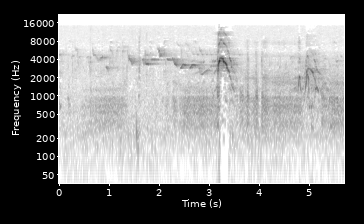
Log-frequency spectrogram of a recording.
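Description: Birds calling: high chirps and whistling calls that slide up and down in pitch, the loudest a single arched call about three seconds in.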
